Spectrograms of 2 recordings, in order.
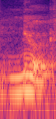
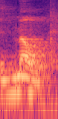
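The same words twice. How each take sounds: First: "milk" with a short ih vowel; standard "milk". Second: "milk" said as "melk"; Michigan "milk". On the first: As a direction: say milk with the ih of "sit". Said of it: "that's how they say milk". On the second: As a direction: swap the vowel in milk to eh. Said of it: "They say milk". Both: Shown as a demonstration.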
